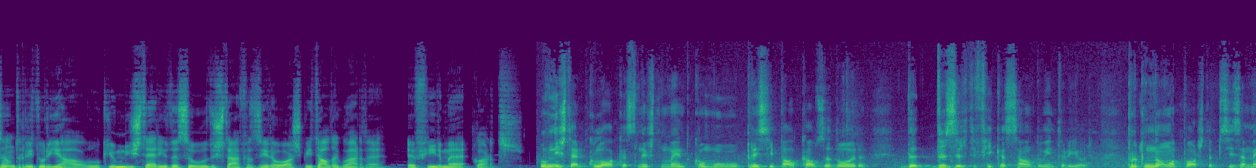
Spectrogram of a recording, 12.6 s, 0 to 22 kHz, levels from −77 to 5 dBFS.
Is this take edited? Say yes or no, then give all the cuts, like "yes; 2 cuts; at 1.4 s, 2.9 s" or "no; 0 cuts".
yes; 2 cuts; at 4.7 s, 5.8 s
